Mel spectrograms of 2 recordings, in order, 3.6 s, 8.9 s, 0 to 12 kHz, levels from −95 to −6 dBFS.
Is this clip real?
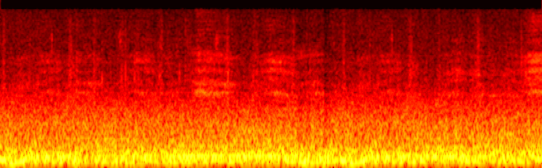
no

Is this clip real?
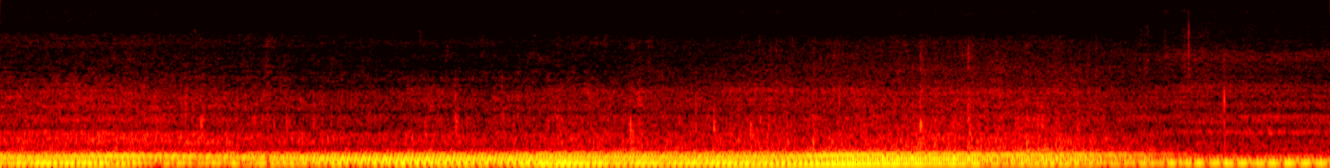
yes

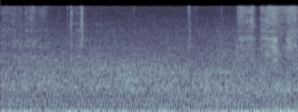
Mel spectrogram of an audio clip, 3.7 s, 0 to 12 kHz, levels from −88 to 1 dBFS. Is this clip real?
no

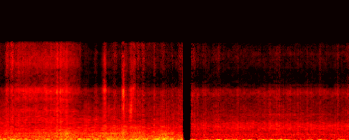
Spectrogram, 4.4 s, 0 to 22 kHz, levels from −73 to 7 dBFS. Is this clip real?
no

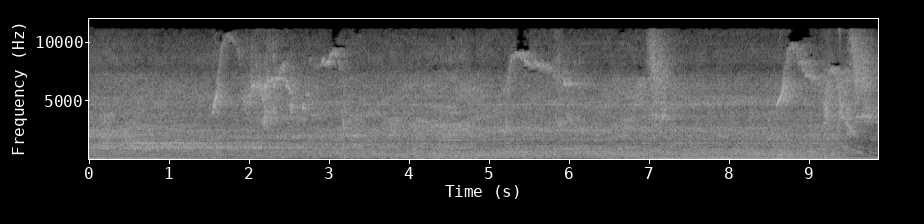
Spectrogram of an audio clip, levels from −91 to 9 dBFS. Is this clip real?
no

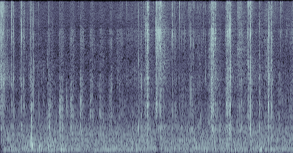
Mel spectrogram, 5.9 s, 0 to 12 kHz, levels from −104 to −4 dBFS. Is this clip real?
yes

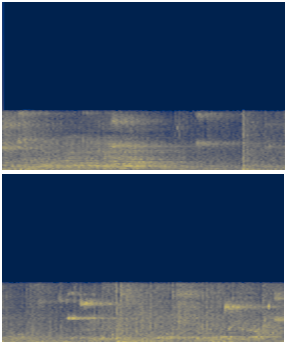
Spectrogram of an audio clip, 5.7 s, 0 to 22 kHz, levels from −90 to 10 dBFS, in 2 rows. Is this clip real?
no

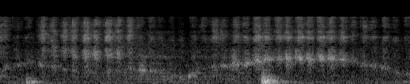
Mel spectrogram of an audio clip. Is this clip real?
no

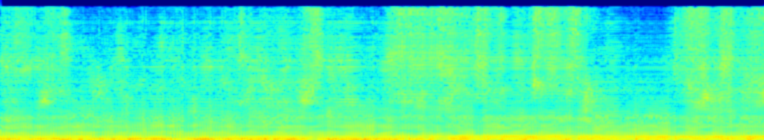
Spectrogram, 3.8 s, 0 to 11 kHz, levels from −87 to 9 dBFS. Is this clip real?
no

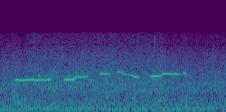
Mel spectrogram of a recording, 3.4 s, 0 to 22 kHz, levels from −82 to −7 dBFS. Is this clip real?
yes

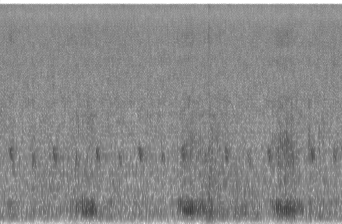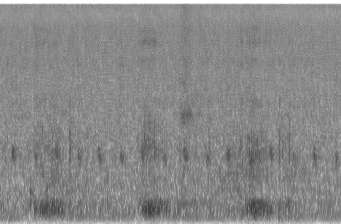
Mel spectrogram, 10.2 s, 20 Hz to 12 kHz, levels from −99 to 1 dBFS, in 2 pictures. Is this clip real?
no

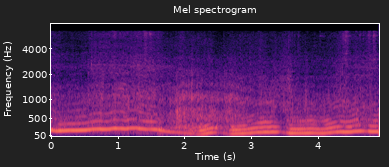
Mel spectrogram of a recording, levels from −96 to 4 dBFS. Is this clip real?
yes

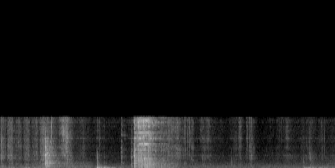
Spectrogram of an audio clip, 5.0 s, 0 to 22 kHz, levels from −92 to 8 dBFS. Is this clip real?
no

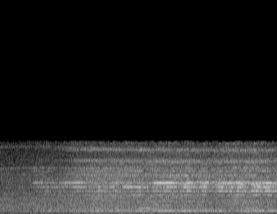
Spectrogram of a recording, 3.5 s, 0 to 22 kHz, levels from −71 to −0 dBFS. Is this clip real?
yes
